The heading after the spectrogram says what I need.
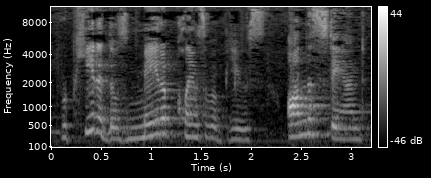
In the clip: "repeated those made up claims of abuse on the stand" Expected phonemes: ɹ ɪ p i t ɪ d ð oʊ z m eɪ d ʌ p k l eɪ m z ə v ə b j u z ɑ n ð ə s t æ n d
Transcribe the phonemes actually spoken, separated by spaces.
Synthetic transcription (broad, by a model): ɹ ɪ p i t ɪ d ð oʊ z m eɪ d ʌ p k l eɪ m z ə v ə b j u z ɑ n ð ə s t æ n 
